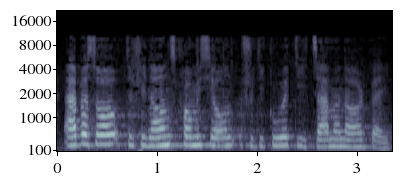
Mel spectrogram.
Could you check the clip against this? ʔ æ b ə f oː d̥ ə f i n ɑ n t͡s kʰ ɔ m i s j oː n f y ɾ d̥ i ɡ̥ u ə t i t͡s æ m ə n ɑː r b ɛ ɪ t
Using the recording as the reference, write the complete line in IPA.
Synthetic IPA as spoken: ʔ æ b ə s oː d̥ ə f i n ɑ n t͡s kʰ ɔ m i s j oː n f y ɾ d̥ i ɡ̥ u ə t i t͡s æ m ə n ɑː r b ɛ ɪ t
